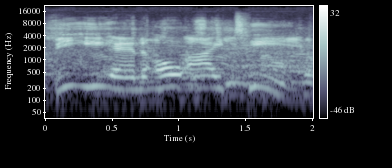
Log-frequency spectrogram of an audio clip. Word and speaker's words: Benoit: B-E-N-O-I-T, pronounced Benoit.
